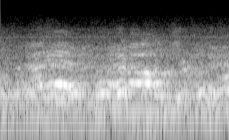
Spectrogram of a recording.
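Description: Indistinct voices talking.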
